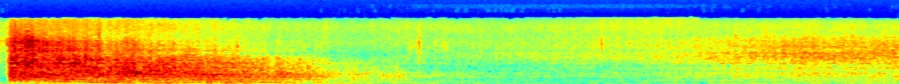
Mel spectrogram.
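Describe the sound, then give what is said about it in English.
A heavy crack of thunder rolls in loud, rumbling and fading over several seconds, leaving a steady hiss of rain falling on a wet, glistening street that continues on its own. “Down through the rain, down through the wet, glistening street he came,”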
